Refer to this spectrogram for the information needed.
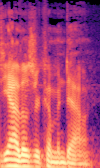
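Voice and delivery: low, soft, matter-of-fact letdown; dry deflating reply; deadpan. Acted. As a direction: burst their bubble in a low, casual voice. Jesus deflates admirers of towers.

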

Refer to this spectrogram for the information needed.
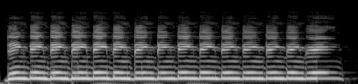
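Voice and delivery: high, loud ding-ding bell imitation; bell ding sound. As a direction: ring out like a game-show bell.

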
